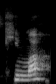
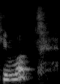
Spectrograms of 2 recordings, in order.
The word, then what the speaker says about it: quinoa: One grain that I like a lot is quinoa or quinoa, depending on how you pronounce it. I pronounce it quinoa.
